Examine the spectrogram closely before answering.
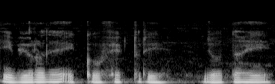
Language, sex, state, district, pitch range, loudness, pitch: Chakma, male, Tripura, Unakoti, 100-110 Hz, -17 LUFS, 105 Hz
